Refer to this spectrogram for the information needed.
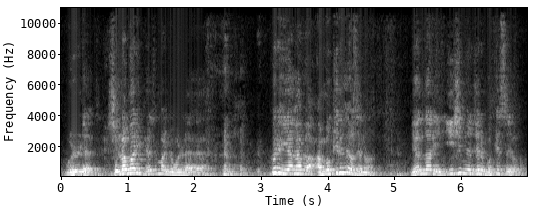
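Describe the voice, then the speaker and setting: High-pitched older man with Gyeongsang dialect. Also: animated, quick pace, mellow, roomy sound, far from the mic, slight background noise, poor audio. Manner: rambling, folksy, emphatic, quotes people in dialect. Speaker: politician. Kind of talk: campaign speech.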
